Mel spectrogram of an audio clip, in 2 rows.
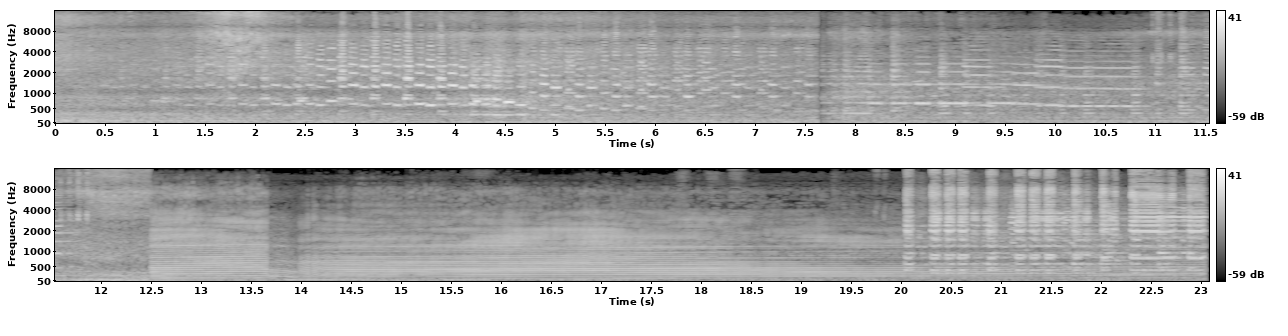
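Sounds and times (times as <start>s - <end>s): musical bus air horns: 0.4s - 13.7s, 19.8s - 23.0s
deep buzzy held horn tone: 20.0s - 23.0s.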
